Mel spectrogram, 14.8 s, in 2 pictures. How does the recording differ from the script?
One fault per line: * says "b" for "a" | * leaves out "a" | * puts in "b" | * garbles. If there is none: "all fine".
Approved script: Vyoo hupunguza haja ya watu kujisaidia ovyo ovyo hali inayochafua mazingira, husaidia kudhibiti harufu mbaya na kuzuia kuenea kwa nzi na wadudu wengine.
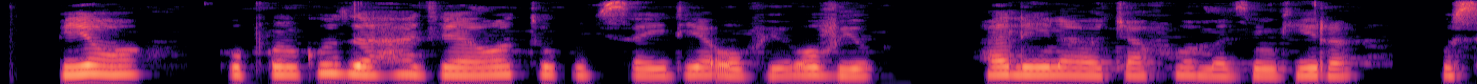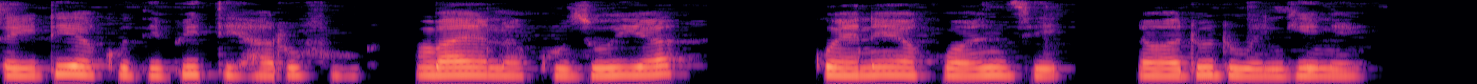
all fine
